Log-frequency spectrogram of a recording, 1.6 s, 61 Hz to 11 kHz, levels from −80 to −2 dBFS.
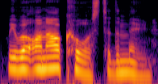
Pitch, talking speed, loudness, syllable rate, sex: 135 Hz, 305 wpm, -17 LUFS, 7.0 syllables/s, male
